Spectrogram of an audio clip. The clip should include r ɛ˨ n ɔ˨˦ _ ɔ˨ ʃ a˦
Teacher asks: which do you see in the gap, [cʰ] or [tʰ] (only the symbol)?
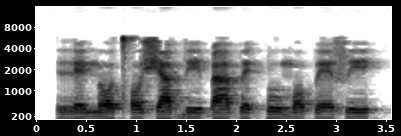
tʰ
